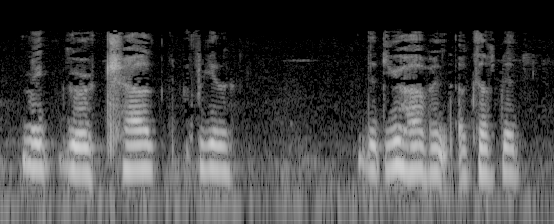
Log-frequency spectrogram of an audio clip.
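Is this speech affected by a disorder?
Yes: cerebral palsy; present from birth, cannot walk; speech noticeably affected.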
